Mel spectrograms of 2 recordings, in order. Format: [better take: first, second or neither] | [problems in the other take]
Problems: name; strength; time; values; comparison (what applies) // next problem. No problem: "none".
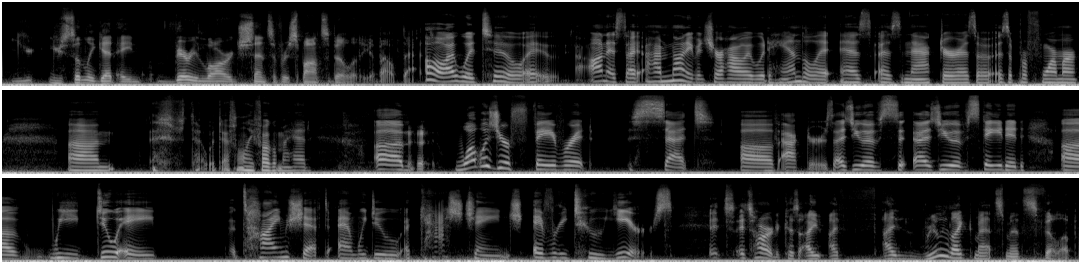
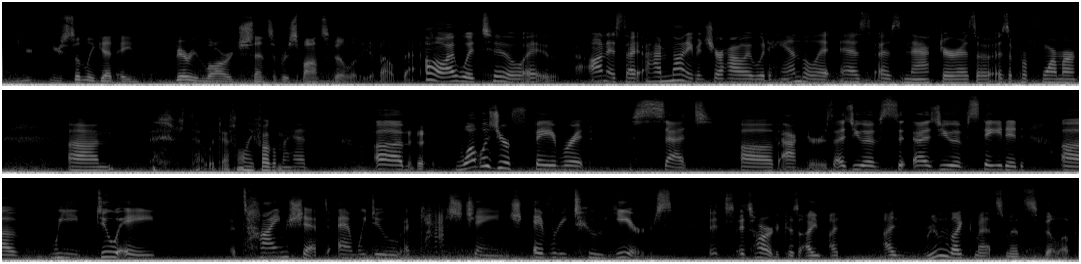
first | low rumble; loud; throughout; 6 dB below the speech; faint in the first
